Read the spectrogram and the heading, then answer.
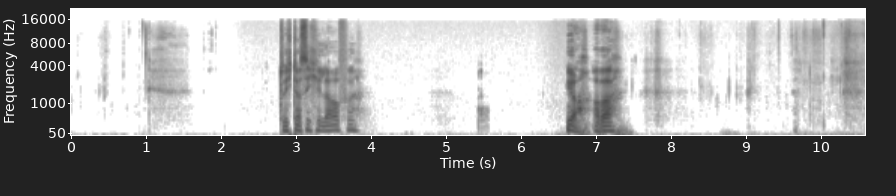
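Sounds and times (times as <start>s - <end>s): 
footsteps on a wide gravel forest path in the Black Mountains: 0.0s - 1.1s, 8.3s - 10.5s
quiet rustling forest background: 0.0s - 5.1s, 5.8s - 10.5s
speech: 2.8s - 4.0s, 6.6s - 7.5s.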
